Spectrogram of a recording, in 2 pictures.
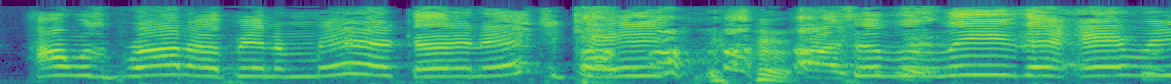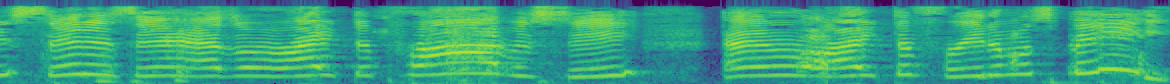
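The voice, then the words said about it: Imitates another person's voice. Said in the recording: “I should be reading this in my Donald Sterling voice”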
